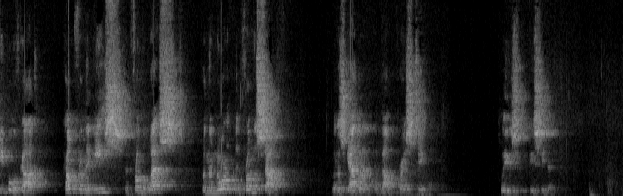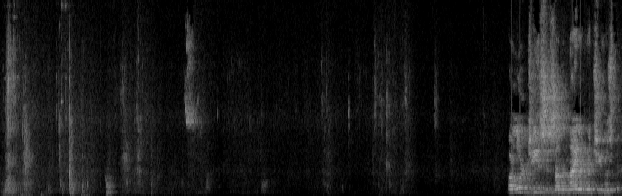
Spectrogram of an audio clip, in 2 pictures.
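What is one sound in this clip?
An elderly man reads aloud calmly in an echoing hall.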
